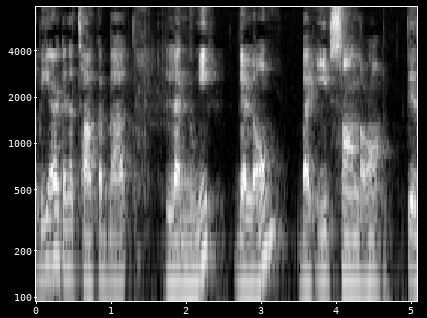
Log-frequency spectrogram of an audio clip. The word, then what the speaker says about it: La Nuit de L'Homme: for this episode we are gonna talk about la nuit de long by eve song lauren did i pronounce it right you did okay so and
